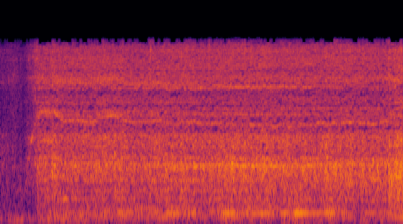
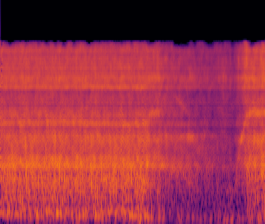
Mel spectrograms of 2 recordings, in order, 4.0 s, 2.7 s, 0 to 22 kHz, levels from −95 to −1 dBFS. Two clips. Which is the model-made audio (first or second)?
second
